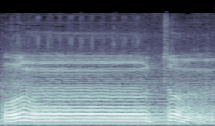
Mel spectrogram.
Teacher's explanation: Kuntum disertai dengan gunnah ya, suara dengungan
